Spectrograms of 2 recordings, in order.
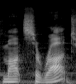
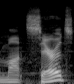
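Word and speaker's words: Montserrat: great alternative all right next up is monserat or Mont serat depending on how you want to pronounce it this is a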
